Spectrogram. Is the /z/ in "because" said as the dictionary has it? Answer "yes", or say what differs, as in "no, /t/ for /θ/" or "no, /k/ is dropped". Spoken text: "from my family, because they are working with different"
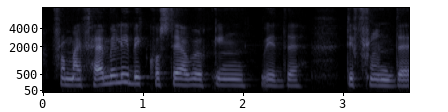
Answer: no, /s/ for /z/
